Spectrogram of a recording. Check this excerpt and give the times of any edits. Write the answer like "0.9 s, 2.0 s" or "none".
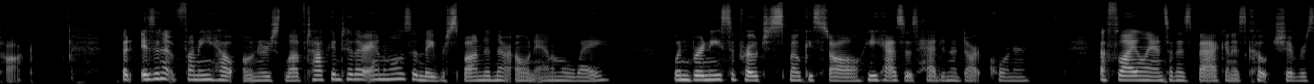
none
